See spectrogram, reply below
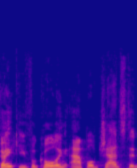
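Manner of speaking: robotic, automated recorded answering-machine style voice. Retelling calling a store, imitating a robot phone voice. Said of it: "a retail store have a robot answering the phone".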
